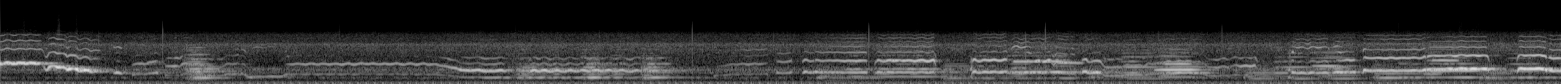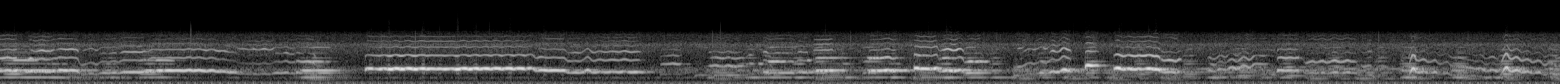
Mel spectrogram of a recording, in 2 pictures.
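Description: Soprano singing an ornamented bel canto aria, with a wavering vibrato and quick runs of notes over lower held accompaniment, on an early acoustic recording. The sound is thin and narrow, with a steady low hum beneath it.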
